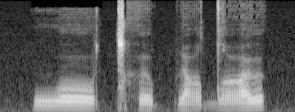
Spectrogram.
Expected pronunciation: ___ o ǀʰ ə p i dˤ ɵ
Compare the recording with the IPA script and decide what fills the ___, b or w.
w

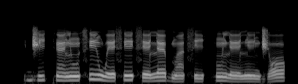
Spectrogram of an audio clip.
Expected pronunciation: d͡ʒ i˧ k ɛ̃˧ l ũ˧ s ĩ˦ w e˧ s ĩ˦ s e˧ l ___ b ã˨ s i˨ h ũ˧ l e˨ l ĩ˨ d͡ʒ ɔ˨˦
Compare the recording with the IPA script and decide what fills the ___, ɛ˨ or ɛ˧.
ɛ˧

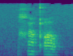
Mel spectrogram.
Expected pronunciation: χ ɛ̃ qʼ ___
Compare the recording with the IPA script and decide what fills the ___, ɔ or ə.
ɔ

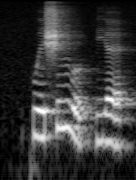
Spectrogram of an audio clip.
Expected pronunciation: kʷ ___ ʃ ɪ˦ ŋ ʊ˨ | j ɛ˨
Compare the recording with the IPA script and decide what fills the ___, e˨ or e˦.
e˨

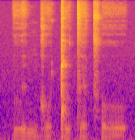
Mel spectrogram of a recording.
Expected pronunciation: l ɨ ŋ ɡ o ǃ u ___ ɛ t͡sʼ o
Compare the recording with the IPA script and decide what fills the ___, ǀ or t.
t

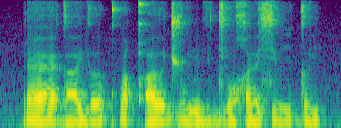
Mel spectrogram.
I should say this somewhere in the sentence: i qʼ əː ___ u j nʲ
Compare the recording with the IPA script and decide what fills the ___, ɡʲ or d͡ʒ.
d͡ʒ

